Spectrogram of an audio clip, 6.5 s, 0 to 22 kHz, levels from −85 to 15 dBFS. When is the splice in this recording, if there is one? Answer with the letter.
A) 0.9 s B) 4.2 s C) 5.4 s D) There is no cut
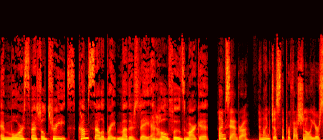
B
